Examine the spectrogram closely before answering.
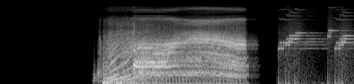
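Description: A game creature lets out a short, harsh cry.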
